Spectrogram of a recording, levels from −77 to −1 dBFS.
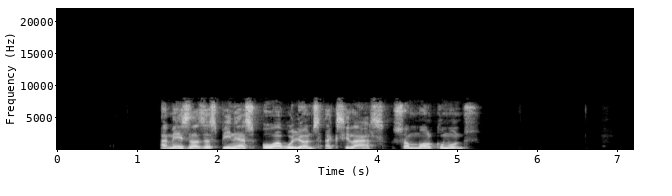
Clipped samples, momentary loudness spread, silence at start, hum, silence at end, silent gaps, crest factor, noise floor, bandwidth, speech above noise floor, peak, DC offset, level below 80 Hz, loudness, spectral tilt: under 0.1%; 6 LU; 1.3 s; none; 1.95 s; none; 18 dB; -88 dBFS; 8.4 kHz; 72 dB; 0 dBFS; under 0.1%; -56 dBFS; -16 LUFS; -3.5 dB/octave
